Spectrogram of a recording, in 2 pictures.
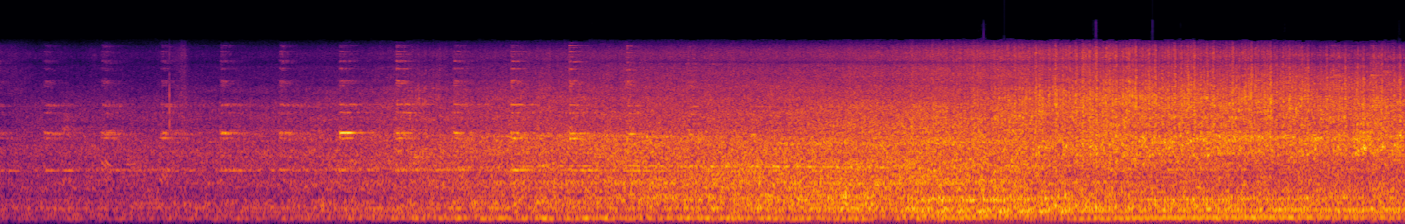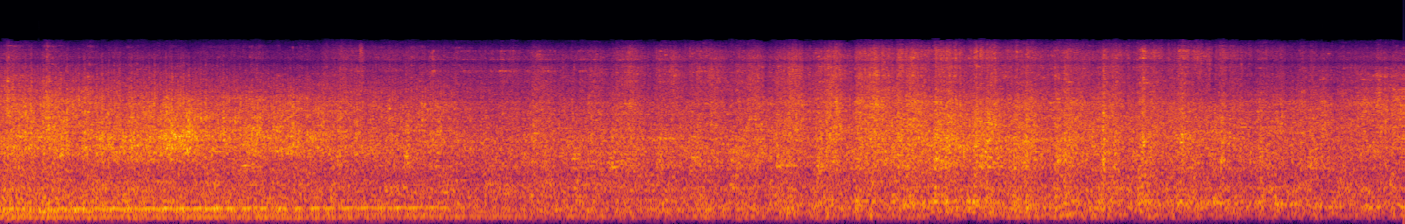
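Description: Diesel locomotives of a freight train approaching and passing close by, their engine drone building to its loudest near the middle, then the wheels of the tank cars behind clicking and rumbling over the rail joints as they roll past.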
